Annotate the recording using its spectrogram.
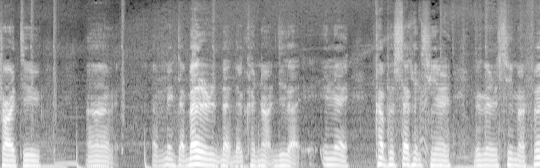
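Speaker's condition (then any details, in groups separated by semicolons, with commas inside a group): Cerebral palsy; tends to mess up words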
